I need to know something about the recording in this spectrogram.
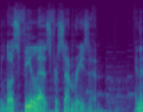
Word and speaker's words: Los Feliz: of Los Angeles and if you're a Spanish speaker who thinks I just horribly mispronounced Los Felice you're just gonna have to accept the fact that the people of La pronounce it Los files for some reason in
